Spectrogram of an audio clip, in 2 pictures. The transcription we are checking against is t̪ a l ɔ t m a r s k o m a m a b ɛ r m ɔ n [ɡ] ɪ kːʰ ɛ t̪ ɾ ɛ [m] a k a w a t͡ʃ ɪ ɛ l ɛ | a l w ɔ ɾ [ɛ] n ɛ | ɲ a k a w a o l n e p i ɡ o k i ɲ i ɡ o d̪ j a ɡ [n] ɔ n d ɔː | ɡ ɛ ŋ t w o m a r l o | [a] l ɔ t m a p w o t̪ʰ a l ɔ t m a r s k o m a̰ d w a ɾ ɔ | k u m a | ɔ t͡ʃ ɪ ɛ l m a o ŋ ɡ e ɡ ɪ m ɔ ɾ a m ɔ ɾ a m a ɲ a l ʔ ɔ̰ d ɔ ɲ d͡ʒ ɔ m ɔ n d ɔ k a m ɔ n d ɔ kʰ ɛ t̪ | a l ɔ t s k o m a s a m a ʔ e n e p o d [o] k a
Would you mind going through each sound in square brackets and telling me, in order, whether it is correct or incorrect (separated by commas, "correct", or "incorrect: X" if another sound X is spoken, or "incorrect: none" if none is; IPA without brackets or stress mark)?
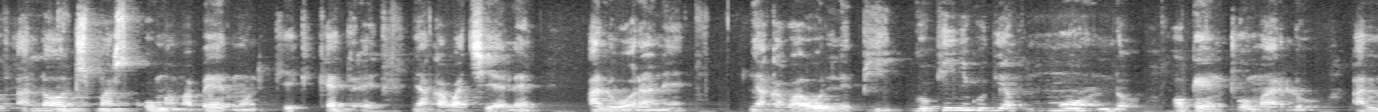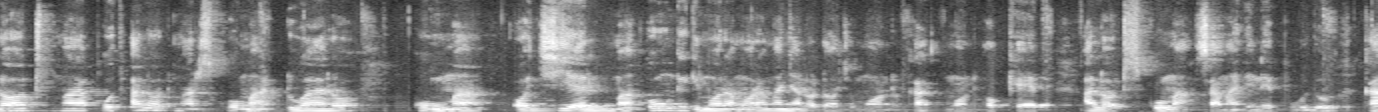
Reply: incorrect: k, incorrect: ɲ, incorrect: a, incorrect: m, correct, correct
